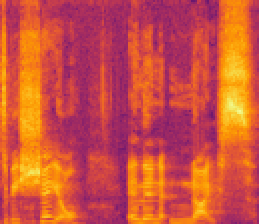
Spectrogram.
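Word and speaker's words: gneiss: be shale and then nice the g is silent here nice not good ice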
